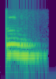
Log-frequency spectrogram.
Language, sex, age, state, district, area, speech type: Tamil, female, 30-45, Tamil Nadu, Salem, urban, conversation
